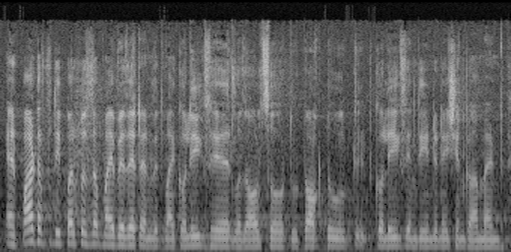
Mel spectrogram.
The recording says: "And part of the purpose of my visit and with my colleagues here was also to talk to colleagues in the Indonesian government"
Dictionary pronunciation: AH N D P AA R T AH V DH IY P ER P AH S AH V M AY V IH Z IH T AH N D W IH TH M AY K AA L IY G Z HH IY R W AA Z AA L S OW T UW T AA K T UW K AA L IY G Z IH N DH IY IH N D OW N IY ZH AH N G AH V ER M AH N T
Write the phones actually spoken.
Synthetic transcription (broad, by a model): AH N D P AA R T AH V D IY P ER P AH S AH V M AY V IH Z IH T AH N D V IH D M AY K AA L IY G Z HH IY R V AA Z AA L S OW T UW T AA K T UW K AA L IY G Z IH N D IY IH N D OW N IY SH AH N G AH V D M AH N T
